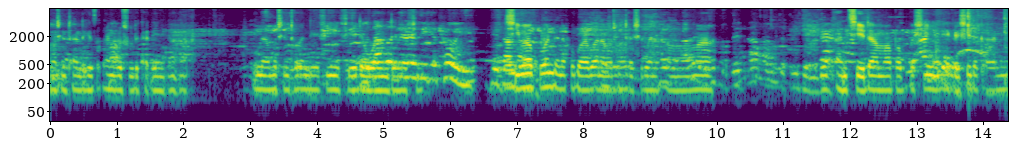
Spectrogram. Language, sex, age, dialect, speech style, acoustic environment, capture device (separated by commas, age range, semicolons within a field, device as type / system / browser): Hausa, male, 25-34, Nigeria - Katsina, happy; anxious; tired; nervous; excited; focused; stressed; relaxed, people talking; music; nature; silence; appliances; construction; traffic, mobile / Linux / Chrome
